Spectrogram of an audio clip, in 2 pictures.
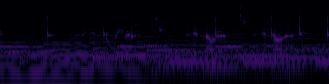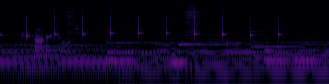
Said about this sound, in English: Though it was like a whisper, probably my own breathing echoing in silence. Or just another case of the sound of flowing water playing tricks on the mind. This is what it sounded like.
